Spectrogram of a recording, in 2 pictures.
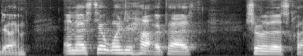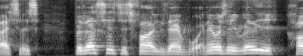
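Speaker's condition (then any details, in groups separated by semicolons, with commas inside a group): Cerebral palsy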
